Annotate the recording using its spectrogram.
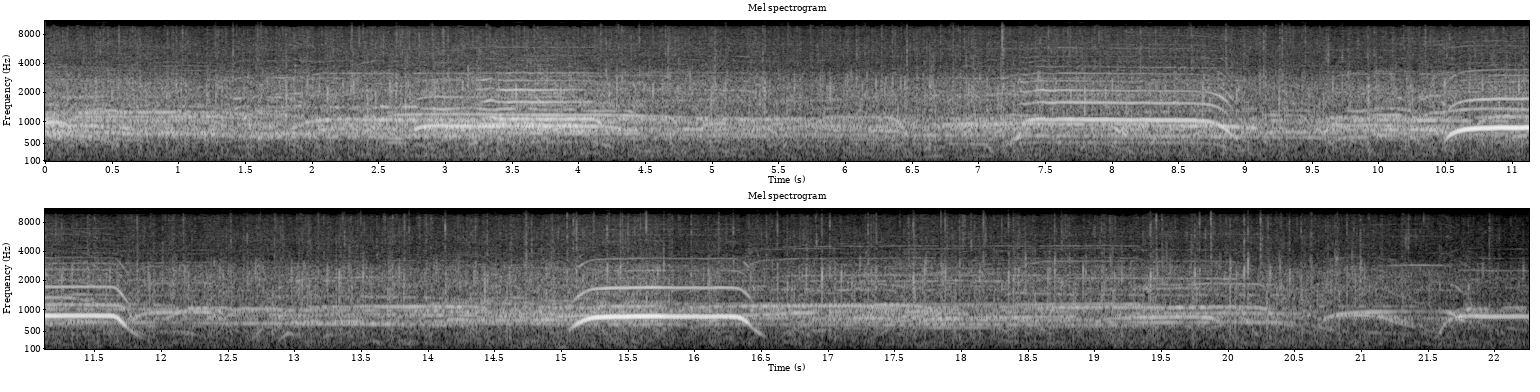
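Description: Theatre audience and cast applauding and cheering, with several long high-pitched screams over the clapping, the loudest about eleven and fifteen seconds in.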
